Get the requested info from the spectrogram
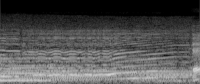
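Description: A violin accompanies a slow Hungarian nóta between a man's sung lines: a held note, then a slow upward slide in pitch leading into the next phrase.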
